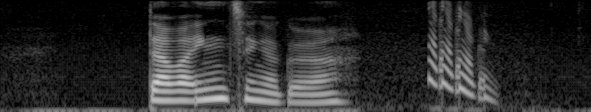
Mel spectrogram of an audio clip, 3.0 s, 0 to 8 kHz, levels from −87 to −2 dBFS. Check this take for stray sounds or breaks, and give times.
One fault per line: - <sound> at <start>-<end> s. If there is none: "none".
- chirp at 2.1-2.5 s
